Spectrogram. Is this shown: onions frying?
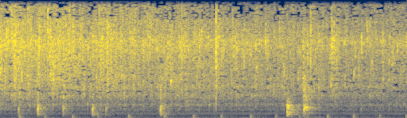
yes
